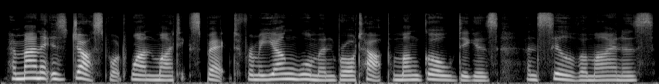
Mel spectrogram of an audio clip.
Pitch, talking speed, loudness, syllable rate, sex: 215 Hz, 180 wpm, -18 LUFS, 4.5 syllables/s, female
